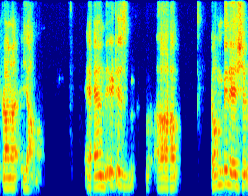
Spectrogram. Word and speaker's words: pranayama: The pranayama, number one, let me reiterate, it is not pranayam, it is a pranayama, the correct pronunciation in Sanskrit. If you are pronouncing in Hindi, then pranayam is fine. But in Sanskrit, it's pranayama.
